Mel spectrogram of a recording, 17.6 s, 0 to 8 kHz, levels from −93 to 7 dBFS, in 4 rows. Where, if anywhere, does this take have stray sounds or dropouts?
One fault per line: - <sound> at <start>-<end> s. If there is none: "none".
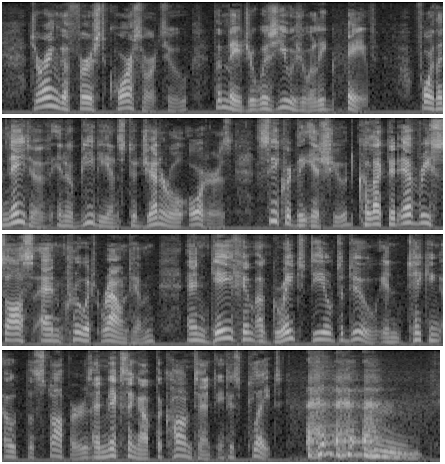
- dropout at 3.3-3.5 s
- throat clearing at 16.2-17.4 s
